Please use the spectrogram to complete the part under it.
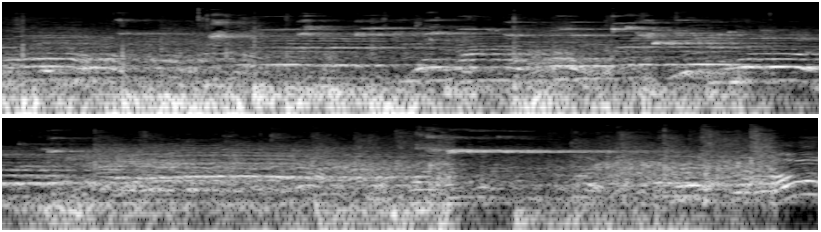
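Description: Young players and spectators shout and call out.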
